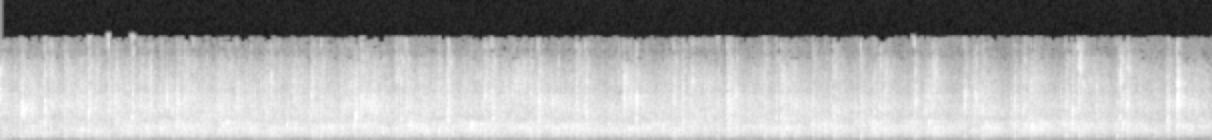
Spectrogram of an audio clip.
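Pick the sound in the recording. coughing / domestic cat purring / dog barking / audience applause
audience applause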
